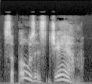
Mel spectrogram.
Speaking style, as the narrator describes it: cried Neb

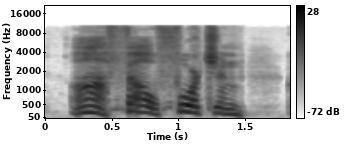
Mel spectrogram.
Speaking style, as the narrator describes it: cried Dick

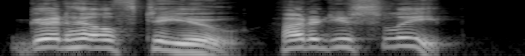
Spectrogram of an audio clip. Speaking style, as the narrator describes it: he called out

